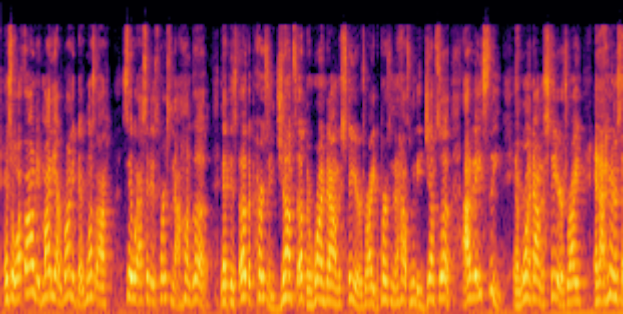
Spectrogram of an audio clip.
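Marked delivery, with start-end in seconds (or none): none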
